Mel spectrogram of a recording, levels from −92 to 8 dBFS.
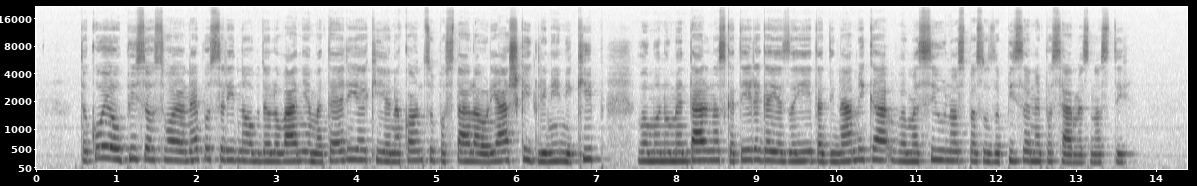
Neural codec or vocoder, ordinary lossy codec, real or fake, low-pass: none; none; real; none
